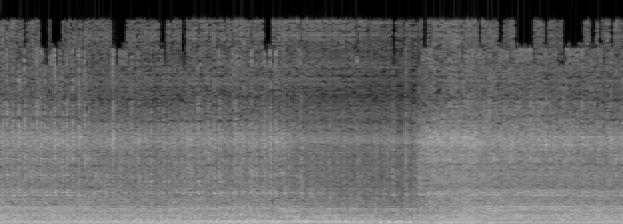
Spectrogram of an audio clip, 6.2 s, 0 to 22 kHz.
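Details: RedMax EBZ8050 gas backpack blower two-stroke after new piston rings fixed no compression (rings very tight, hard pull, hard start): revving steadily at high buzzy pitch, wavering slightly then settling; runs evenly, compression restored.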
